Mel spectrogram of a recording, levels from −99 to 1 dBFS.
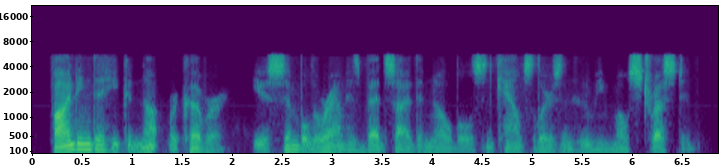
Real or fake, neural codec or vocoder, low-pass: fake; codec, 16 kHz, 0.5 kbps, X-Codec, HuBERT features, trained on LibriSpeech; 5.4 kHz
